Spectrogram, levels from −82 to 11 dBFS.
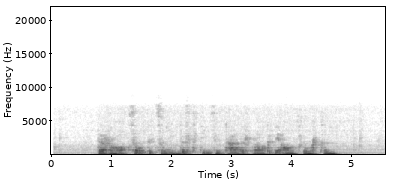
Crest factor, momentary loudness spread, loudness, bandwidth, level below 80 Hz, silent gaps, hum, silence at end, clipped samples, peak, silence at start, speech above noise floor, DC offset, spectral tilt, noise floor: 16 dB; 7 LU; -24 LUFS; 7.4 kHz; -56 dBFS; none; none; 0.75 s; under 0.1%; -8 dBFS; 0.75 s; 31 dB; under 0.1%; -9.5 dB/octave; -54 dBFS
